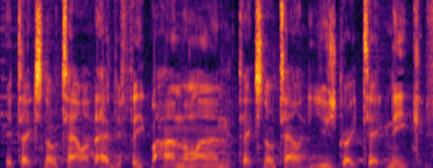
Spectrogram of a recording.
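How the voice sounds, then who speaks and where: A man in his forties, a high school football coach, answering interview questions in an earnest, rambling way with many fillers. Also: flat delivery, a little fast, long reverb tail, low-quality recording. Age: 40s.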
